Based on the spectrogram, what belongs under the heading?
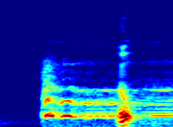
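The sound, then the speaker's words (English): A male pet dog vocalizes loudly with no talking: a drawn-out, whiny bark that holds for nearly a second, then a sharper single bark before the sound trails on. “My dog, I can't control it.”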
